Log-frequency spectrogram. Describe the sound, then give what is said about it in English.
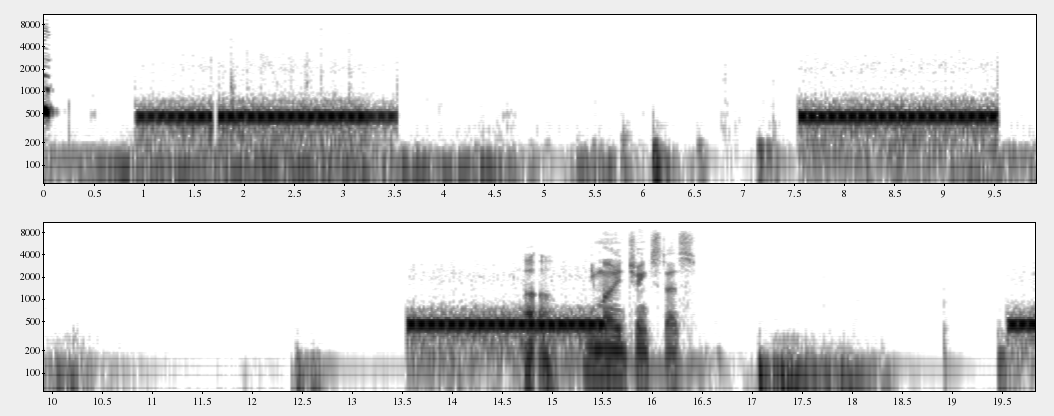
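A telephone call ringing on the line as a call is placed to a guest: three long, steady mid-pitched ring tones separated by pauses, with a brief remark spoken between rings. “Maybe he's collecting phone rings.”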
